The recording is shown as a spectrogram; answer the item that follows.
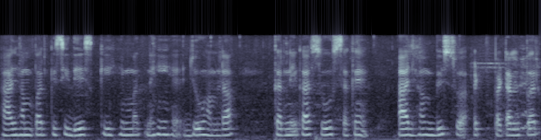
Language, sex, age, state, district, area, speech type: Hindi, female, 60+, Madhya Pradesh, Gwalior, rural, spontaneous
